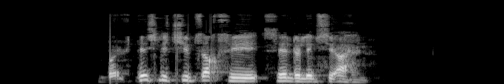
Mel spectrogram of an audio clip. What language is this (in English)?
Dargwa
